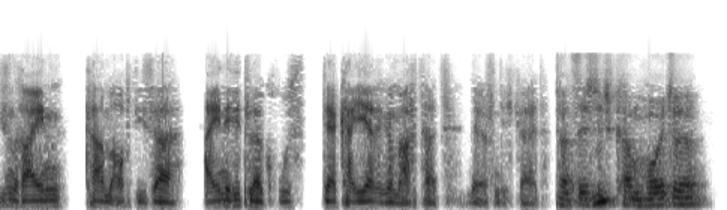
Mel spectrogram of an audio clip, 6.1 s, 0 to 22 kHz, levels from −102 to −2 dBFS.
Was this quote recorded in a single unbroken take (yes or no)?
no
